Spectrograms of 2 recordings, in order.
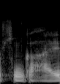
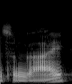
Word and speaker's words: Songhai: and we also have the Songhai, or Songhai, the other pronunciation Songhai.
